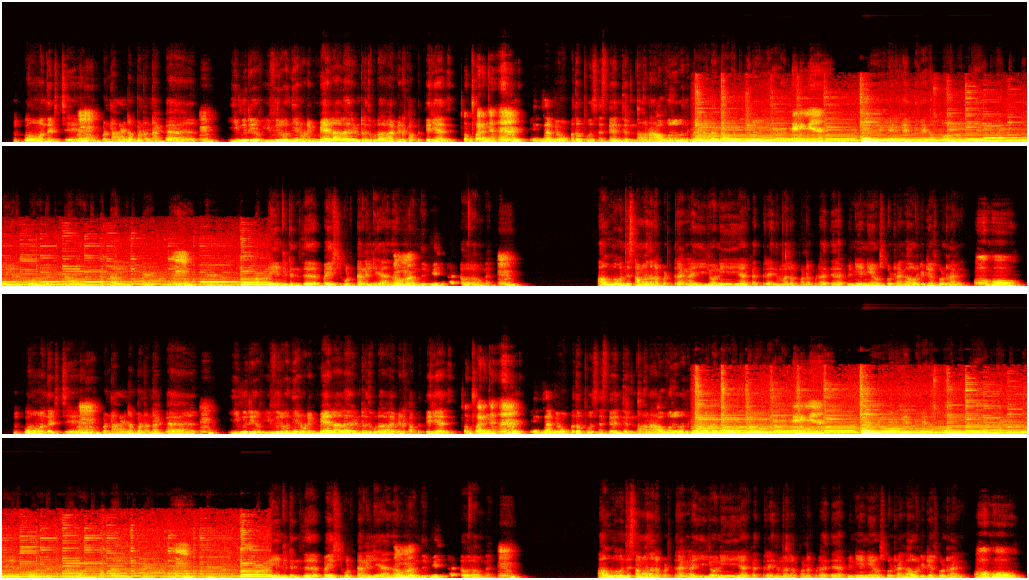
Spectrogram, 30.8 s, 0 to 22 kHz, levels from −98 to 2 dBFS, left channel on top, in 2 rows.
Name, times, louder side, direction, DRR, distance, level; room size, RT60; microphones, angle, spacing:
voice 1, 0.3-2.9 3.4-6.7 7.5-11.8 12.9-17.7 18.4-22.7 24.3-29.8, left 1 dB, 40° left, -2 dB, 4.3 m, -25 dB
voice 2, 1.1-1.5 3.0-3.2 6.9-7.8 9.8-9.9 11.8-12.5 17.9-18.3 21.2-21.6 22.8-23.1 30.0-30.6, right 1 dB, 60° left, 1 dB, 4.5 m, -23 dB
sound 1, 10.3-19.4, equal, 15° right, 1.1 m, -23 dB
7.8 x 7.0 x 5.5 m, 0.27 s
head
